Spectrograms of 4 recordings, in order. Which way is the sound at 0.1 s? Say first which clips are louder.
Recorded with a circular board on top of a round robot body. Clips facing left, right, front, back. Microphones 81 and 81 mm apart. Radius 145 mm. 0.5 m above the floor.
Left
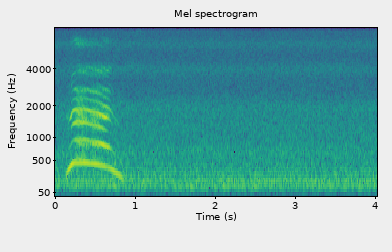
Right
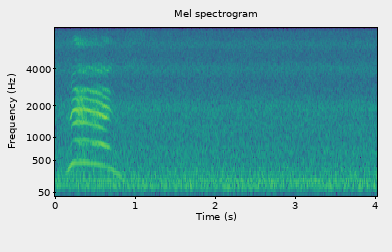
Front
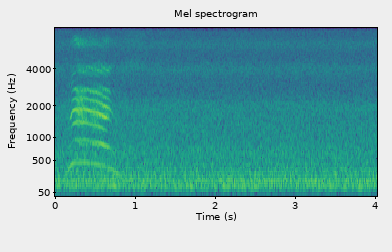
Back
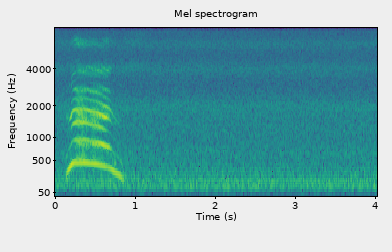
Left 10 dB, back 9 dB; 135° left.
